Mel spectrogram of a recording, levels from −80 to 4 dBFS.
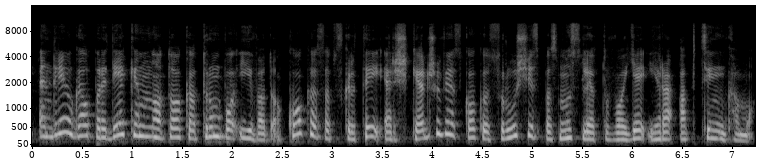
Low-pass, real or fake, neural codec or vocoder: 9.9 kHz; fake; vocoder, 22.05 kHz, 80 mel bands, WaveNeXt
